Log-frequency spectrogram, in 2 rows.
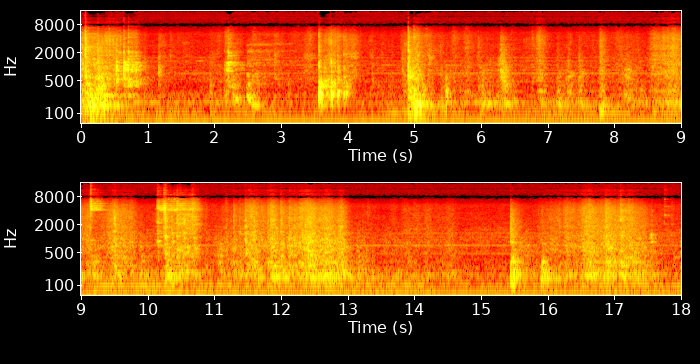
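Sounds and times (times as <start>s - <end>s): insulation tearing and rustling: 8.1s - 9.9s, 11.0s - 13.3s, 15.9s - 17.7s.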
